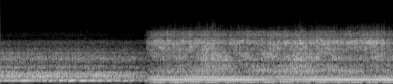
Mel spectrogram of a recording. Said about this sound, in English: I'm flying this plane alone and descending to 20 feet as I approach field 14. There's a hopper under my seat, holding a half ton of rice seed.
